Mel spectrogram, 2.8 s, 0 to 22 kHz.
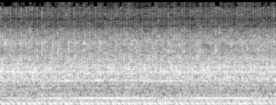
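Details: BMW E34 with M50B20 six-cylinder, warm idle: steady idle with light quick tapping on top; the hydraulic lifters rattle once the engine warms despite oil changes, injectors also suspected; owner plans an oil pressure test.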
